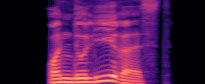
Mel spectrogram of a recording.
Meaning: second-person singular subjunctive I of ondulieren
- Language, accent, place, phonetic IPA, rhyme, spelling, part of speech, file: German, Germany, Berlin, [ɔnduˈliːʁəst], -iːʁəst, ondulierest, verb, De-ondulierest.ogg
